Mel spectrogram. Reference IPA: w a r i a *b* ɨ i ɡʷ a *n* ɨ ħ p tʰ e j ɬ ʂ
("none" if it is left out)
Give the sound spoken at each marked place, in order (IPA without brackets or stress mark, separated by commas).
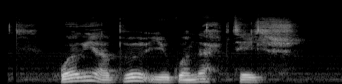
b, n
